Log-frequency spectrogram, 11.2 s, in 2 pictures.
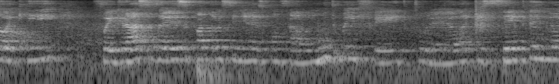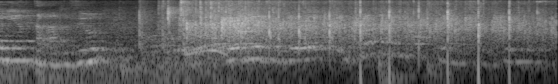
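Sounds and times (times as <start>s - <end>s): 
speech: 0.3s - 6.9s
crowd applauding: 7.0s - 11.1s.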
